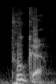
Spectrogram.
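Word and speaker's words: Pooka: Puka. Puka, as in Rhymes puka? with hookah. Rhymes with hookah. Yes, it does.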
